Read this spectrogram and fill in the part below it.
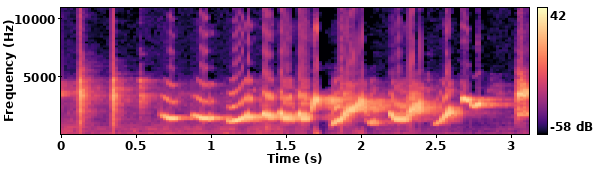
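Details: Juvenile white-rumped shama singing: two sharp clicks, then a flowing sequence of mellow whistled notes that climbs into twisting, swooping phrases and ends with a bright high note.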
